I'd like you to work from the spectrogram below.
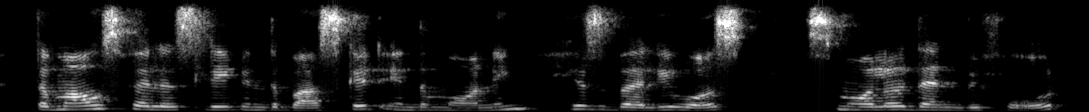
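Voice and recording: A natural voice reading aloud, ordinary pitch variation, a quiet background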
